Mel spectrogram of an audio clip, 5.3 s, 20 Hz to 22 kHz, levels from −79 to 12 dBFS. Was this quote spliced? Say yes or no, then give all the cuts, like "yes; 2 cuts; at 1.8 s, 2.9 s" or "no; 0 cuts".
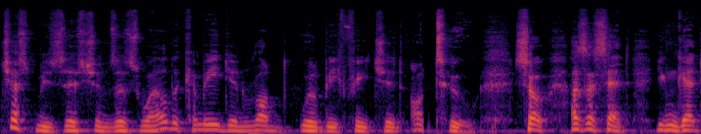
yes; 2 cuts; at 2.2 s, 3.2 s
